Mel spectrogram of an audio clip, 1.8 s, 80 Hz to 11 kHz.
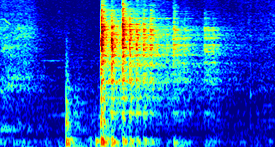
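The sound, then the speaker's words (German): A twenty-sided die is rolled and clatters across a tabletop: one sharp tap, then a quick burst of rattling bounces that patter out and settle within about a second, landing on 10. “Ich würfel jetzt erstmal”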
